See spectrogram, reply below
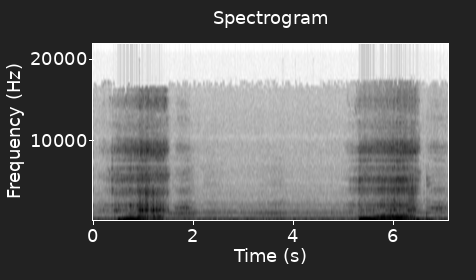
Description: I couldn't get to sleep because of the DUELING SNORING between my hubby and our German Shepherd!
